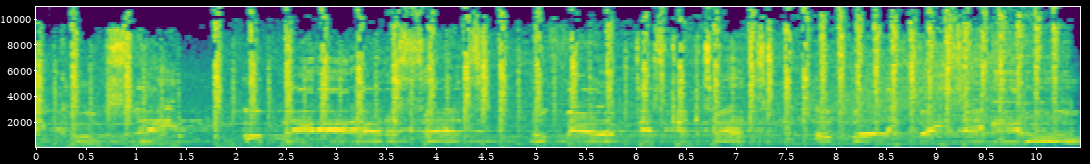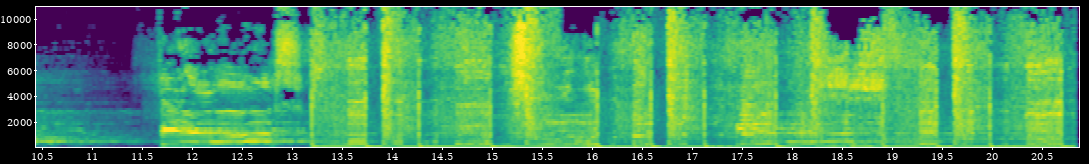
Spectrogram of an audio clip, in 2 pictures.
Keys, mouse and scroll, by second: 1.0-1.5 drag, 1.7-2.2 click, 4.8-6.4 drag, 10.2 ctrl+space, 10.4 ctrl+click, 10.6-11.1 ctrl+space, 13.1-14.0 ctrl+space, 15.3-15.8 drag, 17.4 ctrl+space, 17.7-18.5 ctrl+click, 17.8 ctrl+space, 18.7 click, 19.0-20.6 space.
